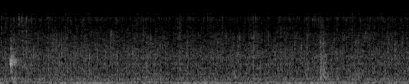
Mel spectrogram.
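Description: Vegetables sizzling steadily in a hot wok, with one short sharp click just at the start.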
